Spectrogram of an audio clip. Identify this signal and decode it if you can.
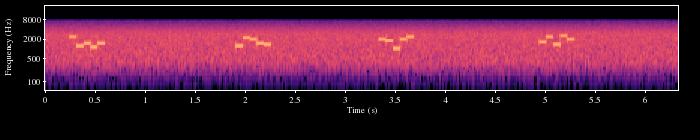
Five-tone selective call (ZVEI), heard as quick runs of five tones, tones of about 70 ms, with radio hiss. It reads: 03525 39854 87180 60448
